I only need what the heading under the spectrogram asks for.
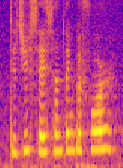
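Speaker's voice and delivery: a hint of a curious girlfriend; Bella's voice. A narrator's reading. Lightly voiced Bella questioning her partner.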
